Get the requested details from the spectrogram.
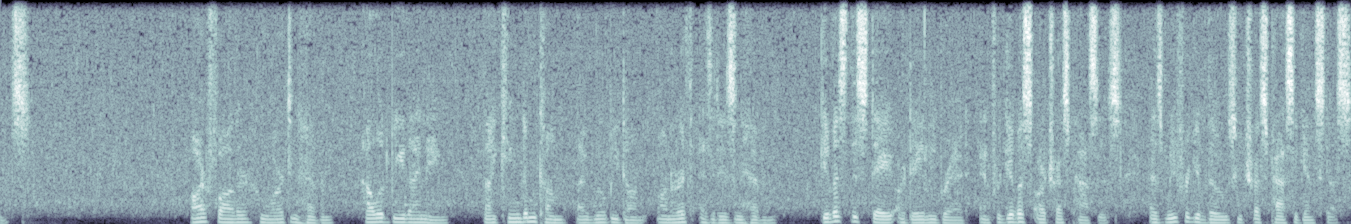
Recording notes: babbling brook, water stream, creek sounds - the gentle sounds of moving waters are here to bring you a natural sense of calm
